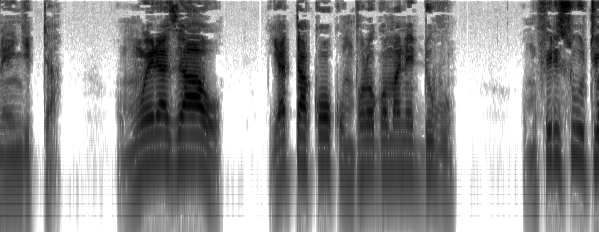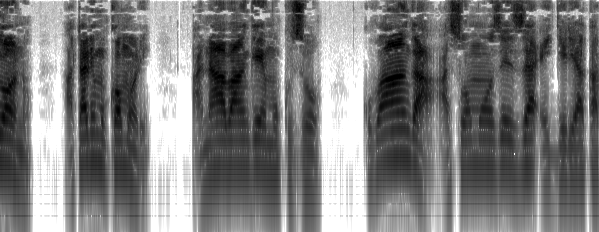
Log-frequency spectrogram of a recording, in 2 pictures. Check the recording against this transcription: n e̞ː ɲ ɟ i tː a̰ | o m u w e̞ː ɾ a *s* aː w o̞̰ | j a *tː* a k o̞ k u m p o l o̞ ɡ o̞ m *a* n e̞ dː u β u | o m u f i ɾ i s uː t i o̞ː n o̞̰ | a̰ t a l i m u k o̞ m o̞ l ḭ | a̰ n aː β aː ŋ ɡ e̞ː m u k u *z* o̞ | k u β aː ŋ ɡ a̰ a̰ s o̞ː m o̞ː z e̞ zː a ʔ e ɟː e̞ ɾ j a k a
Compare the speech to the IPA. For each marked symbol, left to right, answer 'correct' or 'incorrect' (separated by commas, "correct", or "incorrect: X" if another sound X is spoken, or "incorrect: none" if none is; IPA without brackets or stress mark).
incorrect: z, correct, correct, correct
